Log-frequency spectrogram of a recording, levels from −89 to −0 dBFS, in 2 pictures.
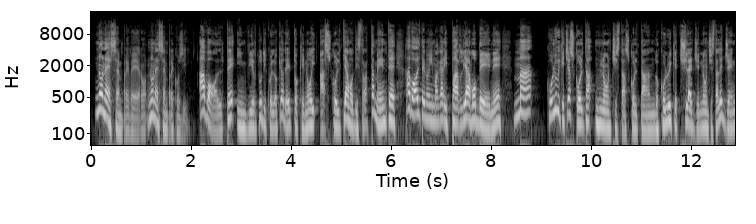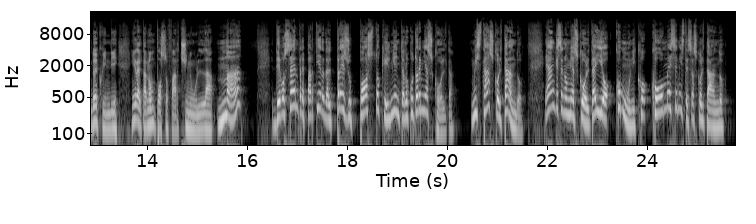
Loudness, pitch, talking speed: -25 LUFS, 160 Hz, 185 wpm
